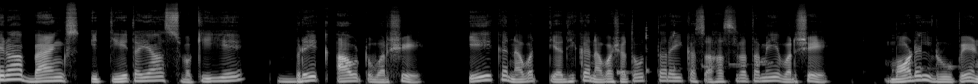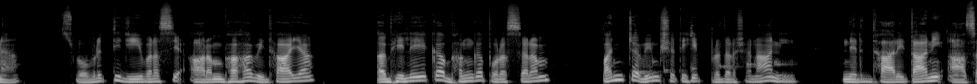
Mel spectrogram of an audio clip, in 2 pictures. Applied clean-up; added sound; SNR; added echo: neural mask model DeepFilterNet 3.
